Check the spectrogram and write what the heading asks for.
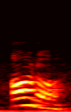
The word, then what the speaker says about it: honor: Ladies and gentlemen, it's an honor, é uma honra, an honor, sharing this fantastic night with you.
